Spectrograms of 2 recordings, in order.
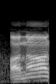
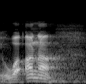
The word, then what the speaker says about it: أَنَا: سے پہلا مسلمان ہوں۔ یہ انا جو ہے یہ بعض جگہ پہ الف لکھا جاتا ہے، لیکن اس الف کا تلفظ نہیں کیا جاتا، صرف اس کو نون کے زبر کو اس کے ساتھ پڑھا جاتا ہے، وَأَنَا، انان اس کو نہیں پڑھ سکتے، وَأَنَا تو یہ ضمیر ہے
